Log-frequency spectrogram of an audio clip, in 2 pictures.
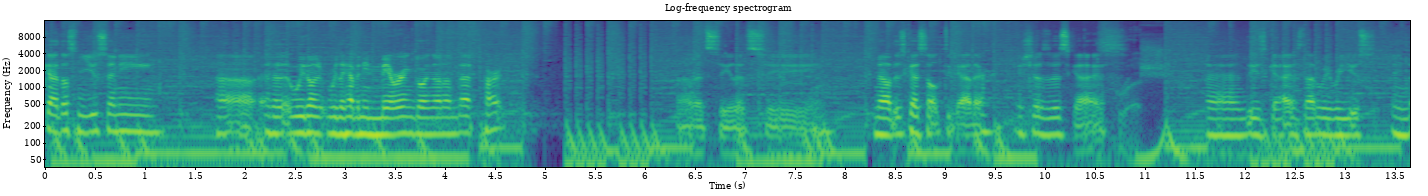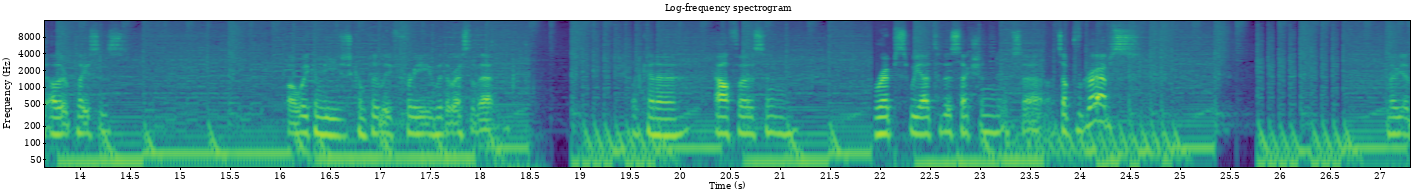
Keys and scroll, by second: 9.8 1, 25.8 s.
